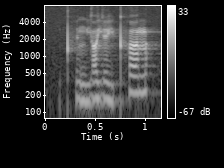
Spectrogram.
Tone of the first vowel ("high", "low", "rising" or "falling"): low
